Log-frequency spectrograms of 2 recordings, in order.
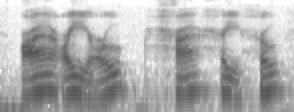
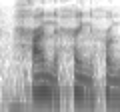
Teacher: عین اور ہا مڈل تھروٹ لیٹرز میں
